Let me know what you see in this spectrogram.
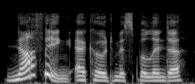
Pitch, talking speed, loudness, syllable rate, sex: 205 Hz, 125 wpm, -16 LUFS, 4.6 syllables/s, female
